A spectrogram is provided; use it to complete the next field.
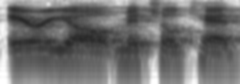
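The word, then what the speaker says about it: Ariel Mitchell-Kidd: know but the other really insane lawsuit and Ariel Mitchell kid that's how that's how her name is pronounced she was questioned about this by Ashley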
